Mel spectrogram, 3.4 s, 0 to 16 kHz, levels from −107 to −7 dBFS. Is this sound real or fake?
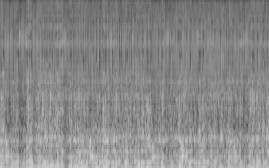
fake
